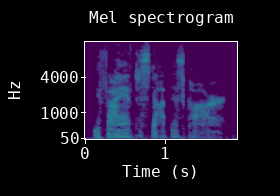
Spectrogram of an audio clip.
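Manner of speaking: whispered threat; stern parent whisper. Acted. Parent warning the kids in the car, whispered threat.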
